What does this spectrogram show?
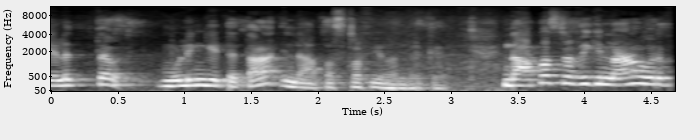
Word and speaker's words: apostrophe: இதுக்கு பேர் என்னன்னு கேட்டிங்கன்னா எல்லாரும் APOSTROPHE இதை வந்து அப்பாஸ்டர்ஃபின்னு உச்சரிப்பாங்க. இதனுடைய உச்சரிப்பு அப்பாஸ்டர்ஃபி, அம்மாஸ்டர்ஃபி, தாத்தாஸ்டர்ஃபிலாம் கிடையாது. இதனுடைய உச்சரிப்பு அப்பஸ்ட்ரஃபி. அப்பாஸ் சொல்லக்கூடாது, அப்பஸ்.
